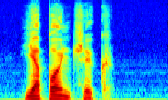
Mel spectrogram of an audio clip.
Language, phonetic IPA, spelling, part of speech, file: Polish, [jaˈpɔ̃j̃n͇t͡ʃɨk], Japończyk, noun, Pl-Japończyk.ogg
